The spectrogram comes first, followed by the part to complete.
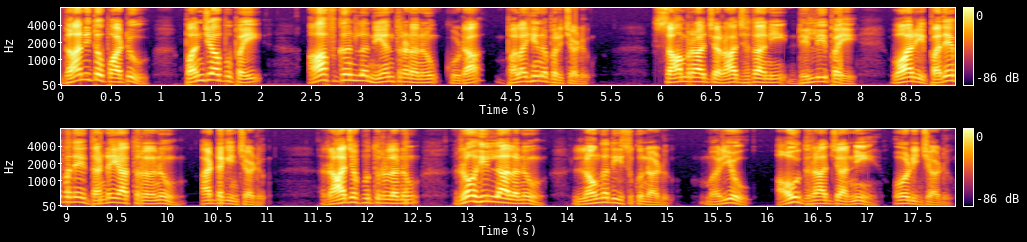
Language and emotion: Telugu, neutral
